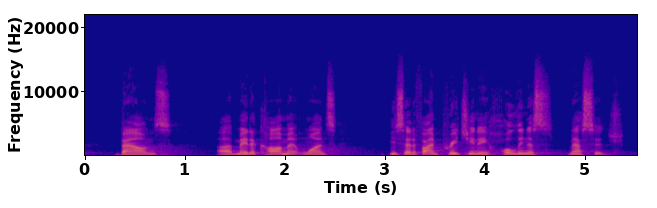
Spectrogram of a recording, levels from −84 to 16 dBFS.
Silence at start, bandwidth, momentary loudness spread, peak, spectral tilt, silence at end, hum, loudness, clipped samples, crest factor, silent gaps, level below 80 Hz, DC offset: 0.3 s; 15.5 kHz; 11 LU; -12 dBFS; -4.5 dB/octave; 0.2 s; none; -33 LUFS; under 0.1%; 22 dB; none; -80 dBFS; under 0.1%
